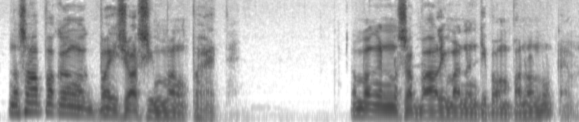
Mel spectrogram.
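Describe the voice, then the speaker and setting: An actor in an Ilocano radio drama playing a brooding, scheming older man who speaks slowly in a deep, gravelly, menacing voice. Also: expressive, dry recording. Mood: gruff.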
